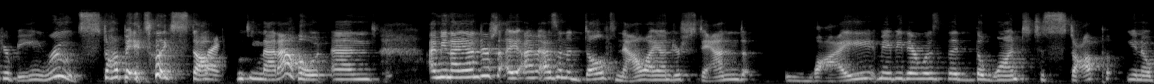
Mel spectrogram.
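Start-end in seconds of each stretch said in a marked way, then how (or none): 0.0-3.3 mock-angry, scolding tone. Retelling how your mom scolded you as a child for pointing, mock-angry scolding. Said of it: "my mom was so angry with me".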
